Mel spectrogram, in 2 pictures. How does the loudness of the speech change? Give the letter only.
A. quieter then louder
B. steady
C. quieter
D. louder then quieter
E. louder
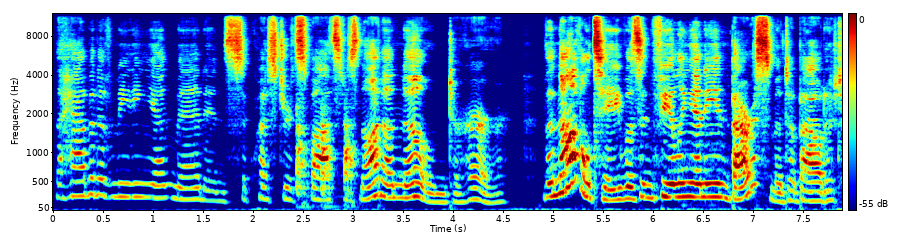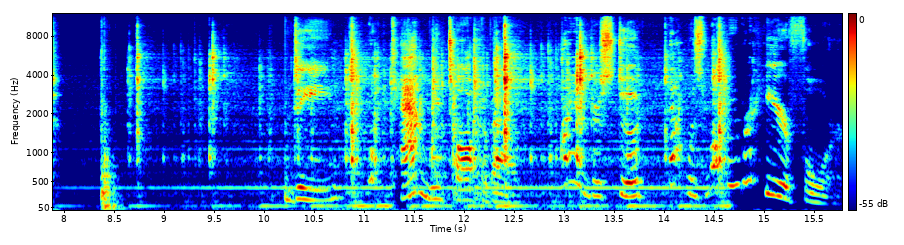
D.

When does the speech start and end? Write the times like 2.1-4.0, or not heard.
0.0-7.9, 10.2-15.7.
